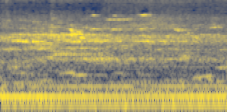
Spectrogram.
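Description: Faint bird chirps scattered over a steady low hum.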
